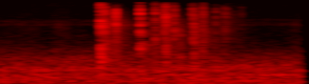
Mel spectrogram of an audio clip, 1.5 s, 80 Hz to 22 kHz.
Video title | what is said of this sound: I Left EVERYTHING In Jars For 30 days........ | They're still very hard. They didn't absorb anything.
